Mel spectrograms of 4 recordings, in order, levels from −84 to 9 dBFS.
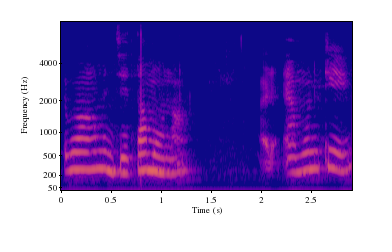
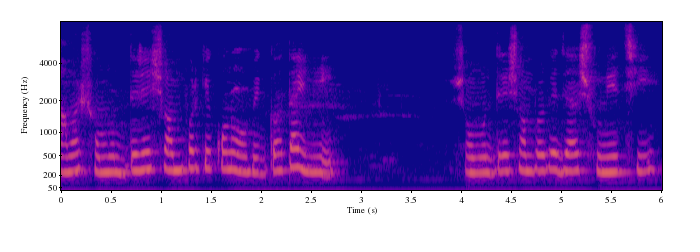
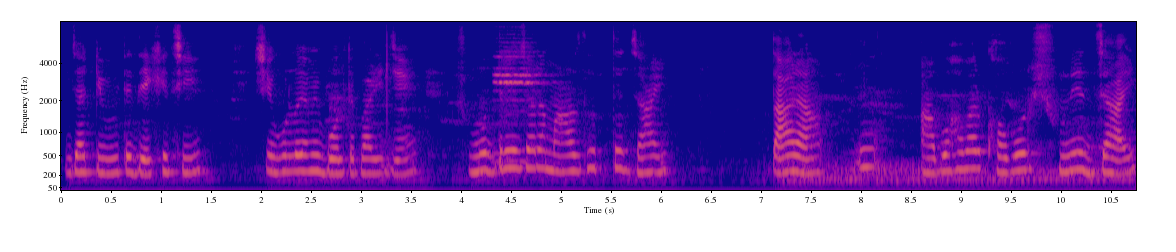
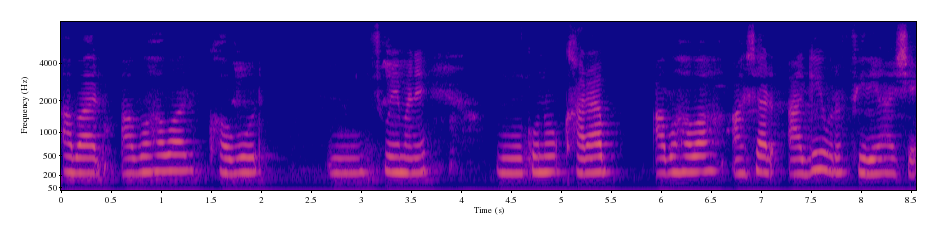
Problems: background sounds at intervals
